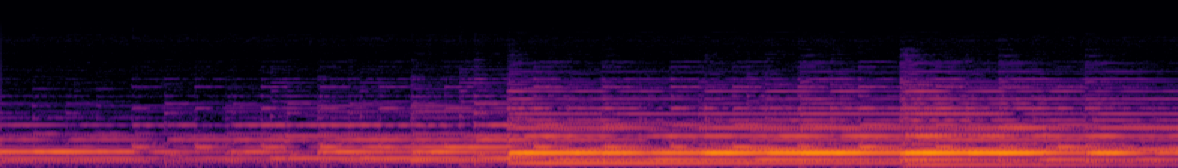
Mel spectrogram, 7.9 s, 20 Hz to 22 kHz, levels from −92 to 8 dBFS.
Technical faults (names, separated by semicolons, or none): compressed frames skipped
